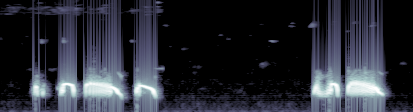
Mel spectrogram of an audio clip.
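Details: Spotted dove (tekukur) kept as a denak lure bird for trapping, Malaysia: a soft stuttered note, arched coo, long burred coo and falling coo, then a pause and the phrase begins again.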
